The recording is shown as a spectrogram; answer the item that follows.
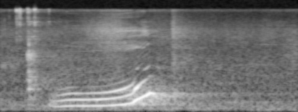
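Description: A woman's voice drawing out the Tamil vowel 'u' (உ), held level and then sliding sharply up in pitch at its end, lasting under a second.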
